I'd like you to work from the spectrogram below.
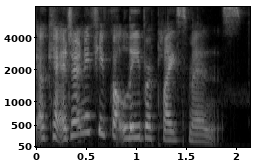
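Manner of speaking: ordinary talk, nothing marked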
